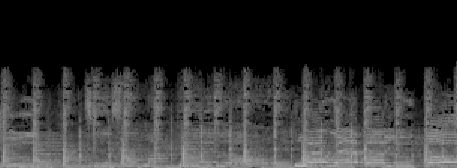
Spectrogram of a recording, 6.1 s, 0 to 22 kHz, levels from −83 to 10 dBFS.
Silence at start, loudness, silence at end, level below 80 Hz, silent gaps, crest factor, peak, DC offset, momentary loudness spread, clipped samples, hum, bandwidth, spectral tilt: 0 s; -24 LUFS; 0 s; -42 dBFS; none; 20 dB; -6 dBFS; under 0.1%; 7 LU; under 0.1%; none; 13.5 kHz; -2.5 dB/octave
